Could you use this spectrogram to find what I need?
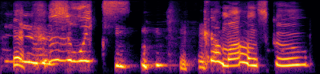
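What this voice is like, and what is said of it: Cartoon character voice impression. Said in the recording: “you just pulled a Shaggy from Scooby-Doo ... your Shaggy ... impression”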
